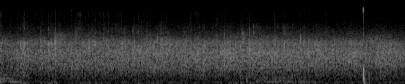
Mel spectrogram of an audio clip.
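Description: An audience applauds the Lord steadily for about four seconds, a dense, even wash of many hands clapping with no voices over it, ending with one sharper clap near the close.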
